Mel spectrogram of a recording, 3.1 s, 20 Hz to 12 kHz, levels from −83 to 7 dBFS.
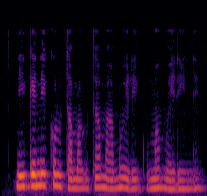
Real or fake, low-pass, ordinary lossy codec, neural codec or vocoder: fake; 7.2 kHz; Opus, 64 kbps; codec, 16 kHz, 0.4 kbps, LongCat-Audio-Codec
